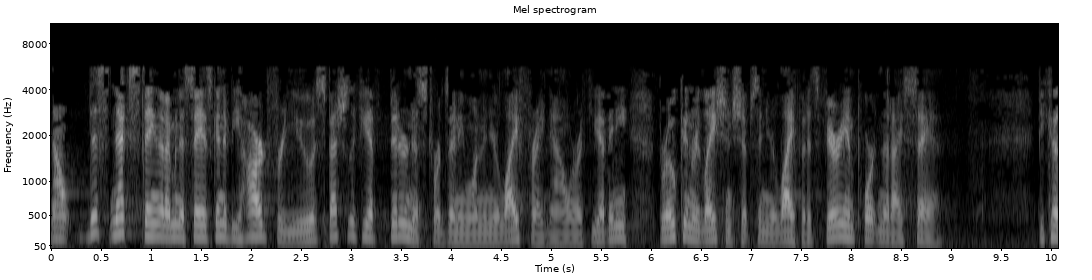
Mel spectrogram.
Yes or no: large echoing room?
yes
